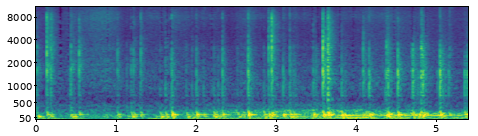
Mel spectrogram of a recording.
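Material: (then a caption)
Cardboard. Fingernails of both hands rapidly tap and scratch a long, thin, flat strip of brown corrugated cardboard lying on a fluffy rug. The result is a quiet, fast, irregular patter of short, dull taps with crisp scratchy clicks.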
